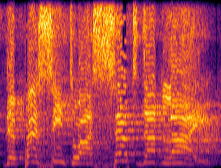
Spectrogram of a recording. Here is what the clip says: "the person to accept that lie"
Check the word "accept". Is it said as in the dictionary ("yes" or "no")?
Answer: yes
